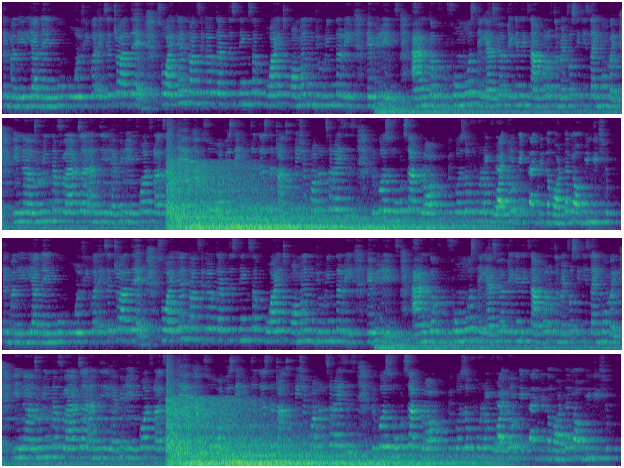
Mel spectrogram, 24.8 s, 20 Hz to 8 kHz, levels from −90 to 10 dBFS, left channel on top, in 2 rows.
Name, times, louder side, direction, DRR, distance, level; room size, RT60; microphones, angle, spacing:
voice 1, 0.0-22.7 23.4-23.5, equal, 25° left, -4 dB, 0.7 m, -32 dB
sound 1, 7.4-10.0 10.5-10.6 12.1-12.5 12.7-14.2 14.5-14.6 14.7-14.8 15.2-15.3 15.7-22.4, right 1 dB, 65° right, 0.6 m, -21 dB
voice 2, 22.0-22.5 22.7-24.5, left 4 dB, 55° left, 5 dB, 0.4 m, -29 dB
3.8 x 2.0 x 3.3 m, 1.1 s
head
